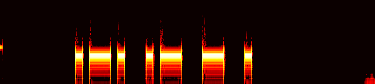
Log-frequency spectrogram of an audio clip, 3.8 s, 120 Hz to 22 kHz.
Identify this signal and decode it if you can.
Morse code, heard as a keyed tone, about 17 wpm, 700 Hz. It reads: RATE
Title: Sentences from Top 700 Words - New Word Drill - 17wpm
